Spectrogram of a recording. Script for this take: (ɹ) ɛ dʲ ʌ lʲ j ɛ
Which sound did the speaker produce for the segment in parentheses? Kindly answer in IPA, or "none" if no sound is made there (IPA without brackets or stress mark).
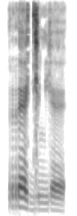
r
